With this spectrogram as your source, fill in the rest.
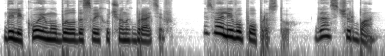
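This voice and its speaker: A woman reading a fairy tale aloud in a lively, theatrical storytelling manner. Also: mid-range voice, brisk, no echo, clean studio sound. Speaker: storybook reader.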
